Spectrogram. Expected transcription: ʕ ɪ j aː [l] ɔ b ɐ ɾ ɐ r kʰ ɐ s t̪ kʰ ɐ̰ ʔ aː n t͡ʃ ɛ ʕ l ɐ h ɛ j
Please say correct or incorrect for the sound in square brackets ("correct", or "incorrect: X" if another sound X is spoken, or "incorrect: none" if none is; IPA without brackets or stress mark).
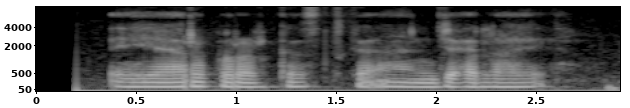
incorrect: ɾ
